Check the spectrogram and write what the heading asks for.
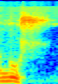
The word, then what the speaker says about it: nous: El nous. Muy bien, nous. Se pronuncia nous. Se escribe nous.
